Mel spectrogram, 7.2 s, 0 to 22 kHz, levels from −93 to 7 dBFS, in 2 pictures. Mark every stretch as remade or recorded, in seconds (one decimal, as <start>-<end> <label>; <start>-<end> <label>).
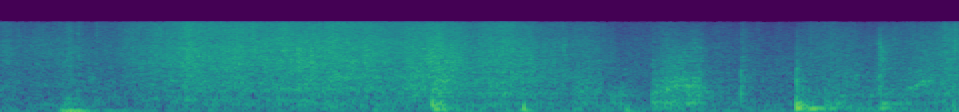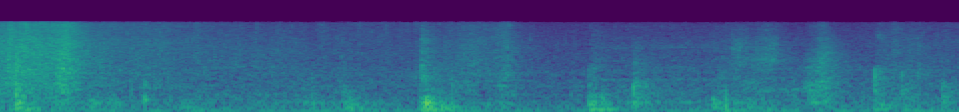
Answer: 0.0-1.5 remade; 1.5-3.9 recorded; 3.9-4.3 remade; 4.3-5.3 recorded; 5.3-7.2 remade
